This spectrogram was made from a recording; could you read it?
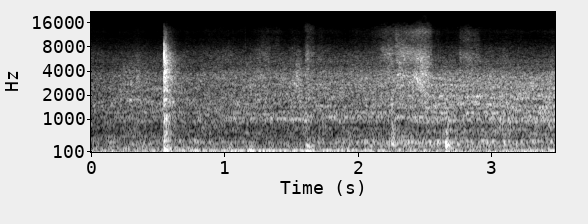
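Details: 2022 Jayco Jay Flight Bungalow 40LOFT, second rooftop AC run from bedroom thermostat: steady low droning hum from compressor and fan with a few light clicks; running normally.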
